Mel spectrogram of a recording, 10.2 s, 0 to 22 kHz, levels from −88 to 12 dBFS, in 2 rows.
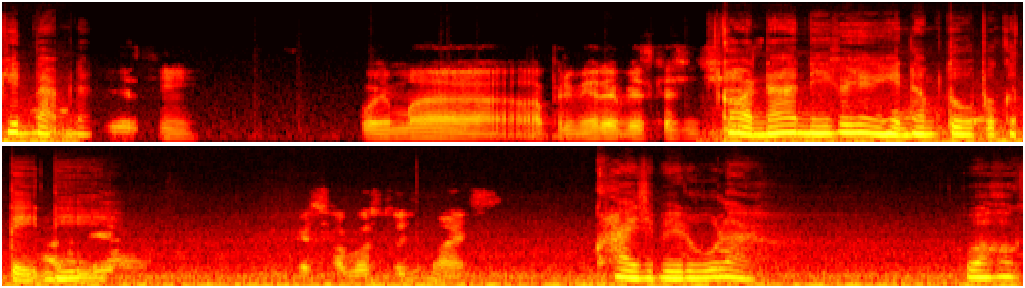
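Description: From 0.0 to 0.81 s, the speech sinks by as much as 30 dB. This is speech suppressed in double talk, likely from an echo canceller ducking its own talker along with the loudspeaker echo when they overlap. It happens again from 3.87 to 5.77 s, dropping about 35 dB, and from 6.43 to 7.58 s, dropping about 15 dB.

Near the end of the middle dip, at 5.43 to 5.5 s and 5.66 to 5.85 s, short scraps of the speech return 230 ms late. This is echo leak, likely loudspeaker pickup the canceller missed. The copies sit about 15 to 20 dB below the speech.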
